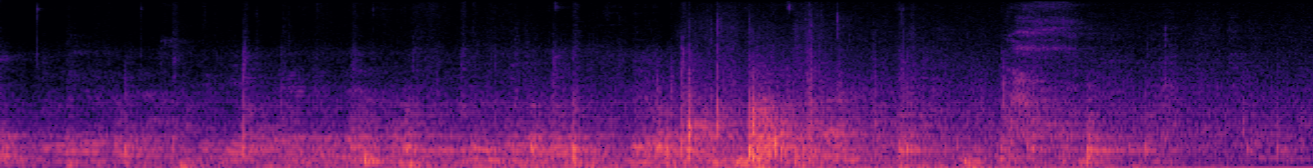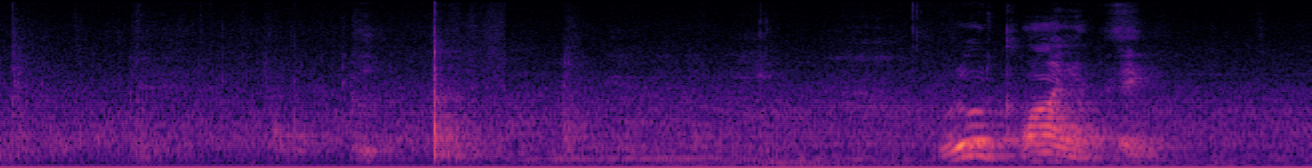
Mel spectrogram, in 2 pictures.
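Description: An elderly woman speaks quietly nearby.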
